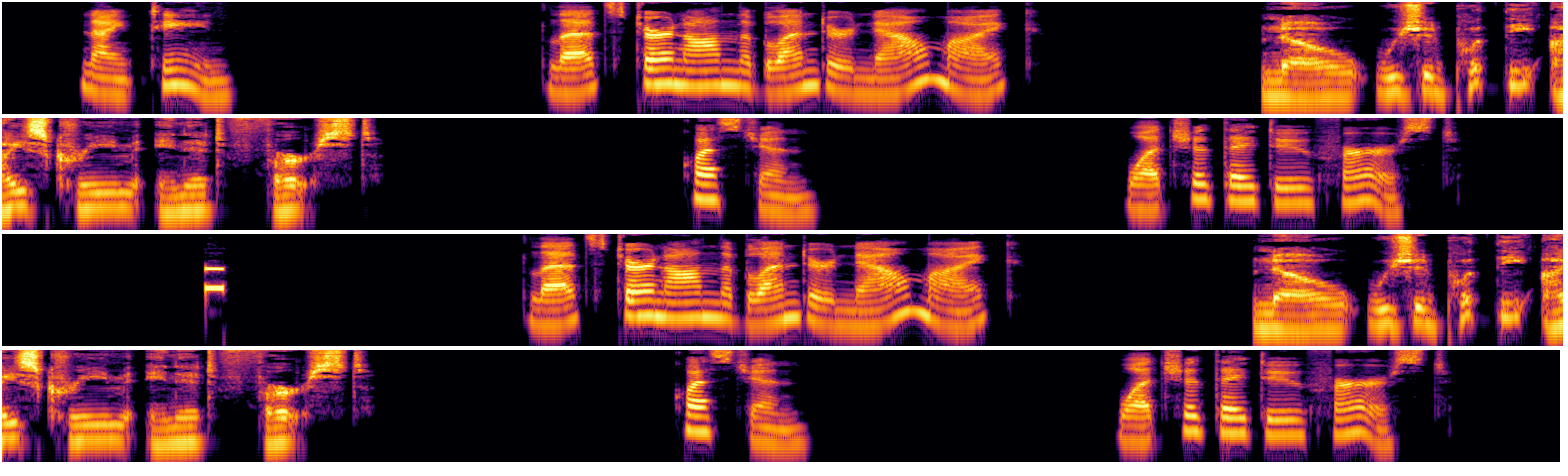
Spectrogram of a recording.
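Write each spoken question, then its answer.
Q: What should they do first?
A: Put the ice cream in the blender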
